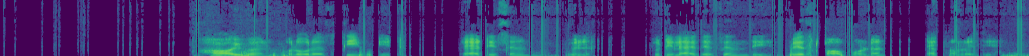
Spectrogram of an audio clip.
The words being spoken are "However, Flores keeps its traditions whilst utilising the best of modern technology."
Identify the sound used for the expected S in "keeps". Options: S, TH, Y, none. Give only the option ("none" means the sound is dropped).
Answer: none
